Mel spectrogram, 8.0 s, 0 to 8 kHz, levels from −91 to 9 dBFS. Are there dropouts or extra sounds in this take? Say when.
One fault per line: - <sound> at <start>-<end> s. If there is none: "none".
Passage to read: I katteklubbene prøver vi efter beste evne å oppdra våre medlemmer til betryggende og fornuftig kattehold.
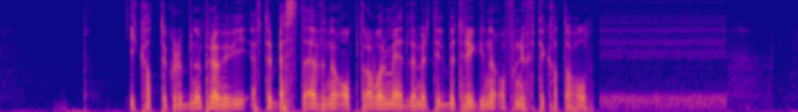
none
